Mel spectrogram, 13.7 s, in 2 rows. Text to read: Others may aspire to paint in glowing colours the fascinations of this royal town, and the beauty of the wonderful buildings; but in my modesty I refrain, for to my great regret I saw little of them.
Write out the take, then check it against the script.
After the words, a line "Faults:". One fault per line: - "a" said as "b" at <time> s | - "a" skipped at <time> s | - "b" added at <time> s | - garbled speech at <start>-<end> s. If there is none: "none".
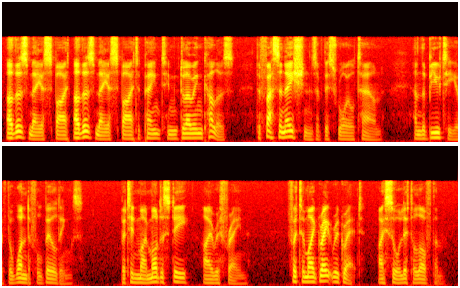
Others may aspire others may aspire to paint in glowing colours the fascinations of this royal town, and the beauty of the wonderful buildings; but in my modesty I refrain, for to my great regret I saw little of them.
Faults:
- "others may aspire" added at 1.1 s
